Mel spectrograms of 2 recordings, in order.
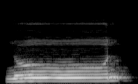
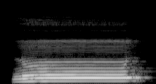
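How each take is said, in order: First: Said in the usual way. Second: نون held long with the oo in the nose; nasalized vowel. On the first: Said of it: "ایک دفعہ صحیح پڑھیں گے". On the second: Shown as a demonstration. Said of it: "ایک دفعہ غلط پڑھیں گے".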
